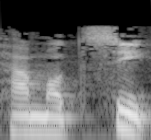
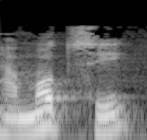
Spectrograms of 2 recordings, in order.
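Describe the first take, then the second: First: The stress falls on the last syllable. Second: The stress falls before the last syllable. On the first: The speaker calls it right. "con el acento en la i" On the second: The speaker calls it wrong. "muchos se equivocan y dicen Hamotzi, y no es correcto, es una forma americana de decir"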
